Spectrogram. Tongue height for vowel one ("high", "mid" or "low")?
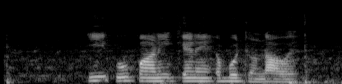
high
